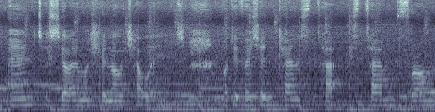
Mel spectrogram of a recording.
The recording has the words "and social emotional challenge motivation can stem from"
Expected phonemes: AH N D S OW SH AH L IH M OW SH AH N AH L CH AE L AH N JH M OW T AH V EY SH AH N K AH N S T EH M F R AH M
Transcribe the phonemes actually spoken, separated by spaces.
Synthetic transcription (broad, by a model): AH N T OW S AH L IH M OW SH AH N AH L CH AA L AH N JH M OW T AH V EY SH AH N K AH N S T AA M F R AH M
